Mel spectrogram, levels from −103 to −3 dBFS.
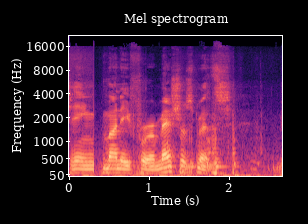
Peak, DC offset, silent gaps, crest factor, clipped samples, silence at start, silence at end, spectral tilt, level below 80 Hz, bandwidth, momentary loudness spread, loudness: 0 dBFS; under 0.1%; none; 18 dB; under 0.1%; 0 s; 0 s; -6 dB/octave; -38 dBFS; 17.5 kHz; 9 LU; -17 LUFS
